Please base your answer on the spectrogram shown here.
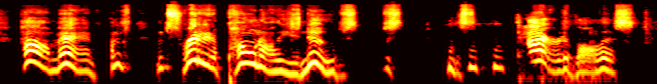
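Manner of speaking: very high, tired, worn-out cartoon voice. Doing a bit about Mickey getting off work: tired Mickey Mouse voice. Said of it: "Mickey getting off of work".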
